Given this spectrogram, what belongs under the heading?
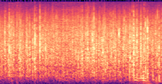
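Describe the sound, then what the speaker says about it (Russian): Rain pours steadily at an autumn fishing camp on the Kola Peninsula, a dense, even hiss of drops drumming on surfaces close by, with no voices. "Дождь поливает"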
